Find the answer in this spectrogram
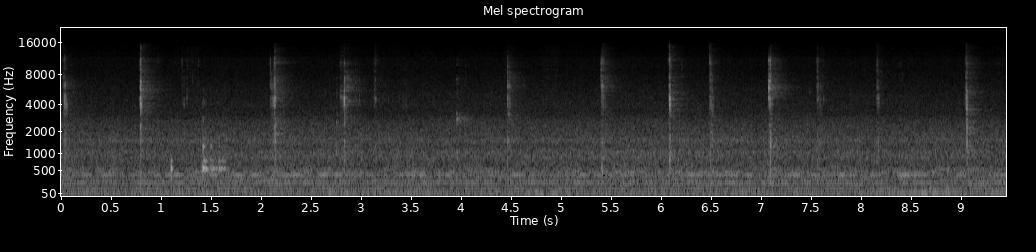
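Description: Close-miked chewing of crisp unripe green mango: sharp, irregular mouth clicks and crunches over a steady low hum.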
